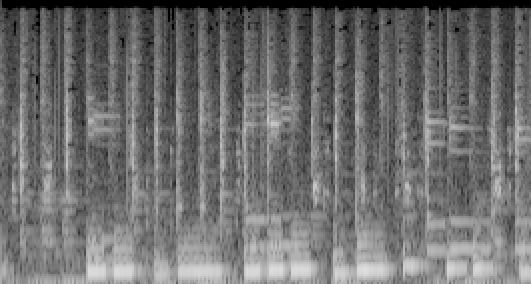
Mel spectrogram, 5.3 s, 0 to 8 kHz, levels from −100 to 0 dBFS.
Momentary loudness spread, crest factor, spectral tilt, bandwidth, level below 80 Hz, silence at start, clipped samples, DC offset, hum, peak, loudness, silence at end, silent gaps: 6 LU; 16 dB; -6 dB/octave; 7.6 kHz; -28 dBFS; 0 s; under 0.1%; 0.1%; none; -6 dBFS; -23 LUFS; 0 s; none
